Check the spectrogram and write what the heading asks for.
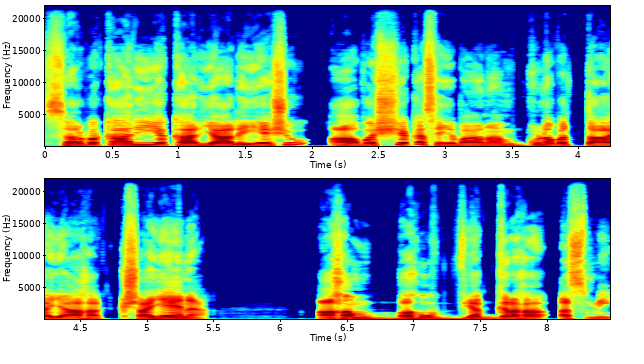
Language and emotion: Sanskrit, angry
